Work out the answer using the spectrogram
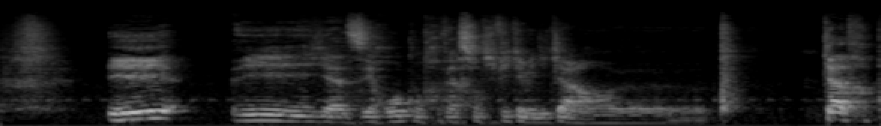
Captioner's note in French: bruit de bouche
